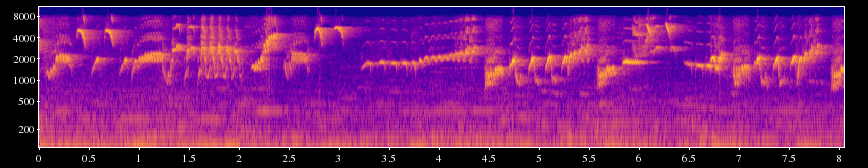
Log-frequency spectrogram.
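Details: White-rumped shama, kept as a cage bird, singing a prompting song meant to get other shamas singing: rich, varied phrases of rising whistles, slurred notes and rapid buzzy trills, with a steady low hum behind.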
